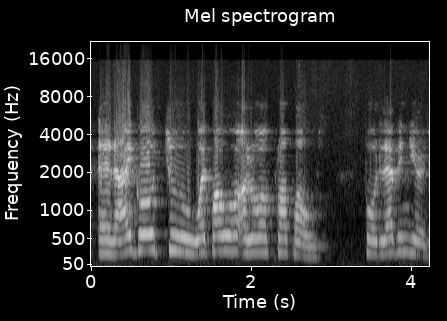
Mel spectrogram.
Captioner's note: hawaiian dialect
